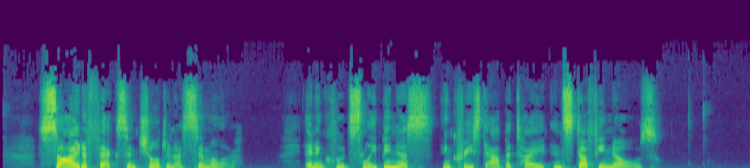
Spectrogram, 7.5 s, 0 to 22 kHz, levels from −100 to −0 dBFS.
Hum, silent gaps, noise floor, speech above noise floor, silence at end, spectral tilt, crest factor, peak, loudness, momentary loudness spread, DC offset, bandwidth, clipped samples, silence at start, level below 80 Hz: none; none; -59 dBFS; 41 dB; 0.95 s; -3 dB/octave; 20 dB; 0 dBFS; -18 LUFS; 11 LU; under 0.1%; 14.5 kHz; under 0.1%; 0.4 s; -60 dBFS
